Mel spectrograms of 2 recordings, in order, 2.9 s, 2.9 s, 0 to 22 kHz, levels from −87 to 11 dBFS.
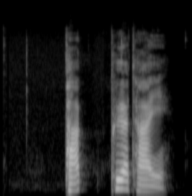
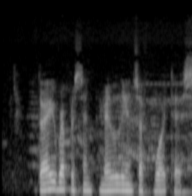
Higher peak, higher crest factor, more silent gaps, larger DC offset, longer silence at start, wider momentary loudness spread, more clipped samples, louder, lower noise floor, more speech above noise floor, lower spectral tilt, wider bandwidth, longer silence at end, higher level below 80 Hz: about the same, -4 dBFS vs -6 dBFS; about the same, 20 dB vs 18 dB; neither; neither; first, 1 s vs 0.5 s; first, 14 LU vs 8 LU; neither; first, -20 LUFS vs -24 LUFS; first, -65 dBFS vs -55 dBFS; first, 45 dB vs 31 dB; second, -4.5 dB/octave vs -7.5 dB/octave; first, 12.5 kHz vs 7.6 kHz; first, 0.45 s vs 0 s; second, -72 dBFS vs -60 dBFS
